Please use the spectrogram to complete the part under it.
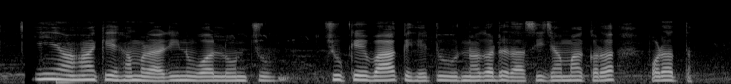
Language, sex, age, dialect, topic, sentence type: Maithili, female, 18-24, Southern/Standard, banking, question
